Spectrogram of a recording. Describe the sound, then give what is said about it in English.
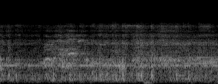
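Horses whinnying as they flee a scene of slaughter, their neighs set against a dense, steady wash of noise that continues throughout. “Yep, the horses got up out of there.”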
